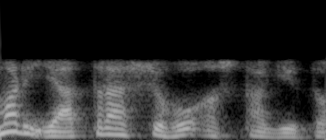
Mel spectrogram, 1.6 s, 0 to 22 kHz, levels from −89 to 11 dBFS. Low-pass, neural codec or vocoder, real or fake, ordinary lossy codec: 3.6 kHz; codec, 24 kHz, 0.9 kbps, DualCodec; fake; Opus, 32 kbps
